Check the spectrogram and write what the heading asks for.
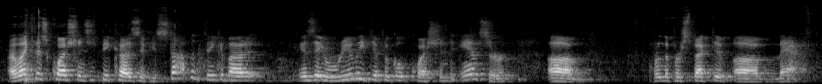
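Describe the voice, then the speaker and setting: A man teaches a math class in a classroom lecture screencast, walking students through a problem, asking questions and checking in with them. His voice is on the high side and darkish, slightly hoarse, with a cough now and then, recorded on a tablet screencast mic.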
